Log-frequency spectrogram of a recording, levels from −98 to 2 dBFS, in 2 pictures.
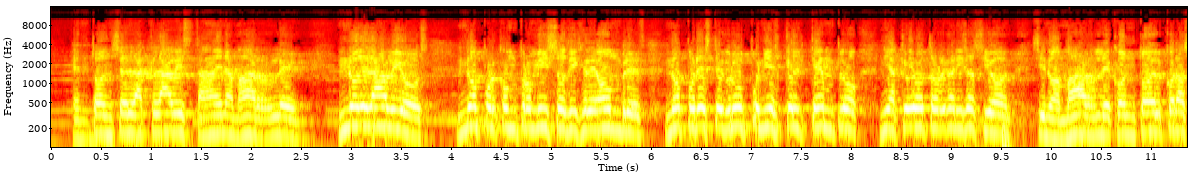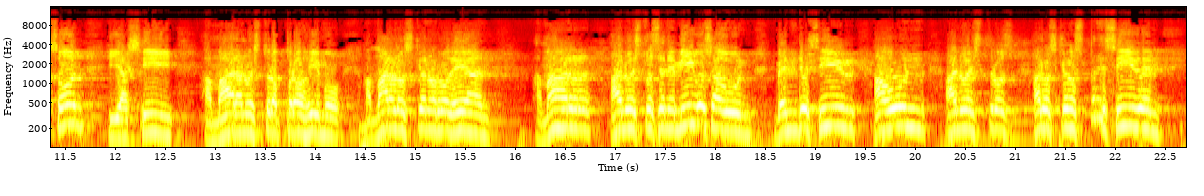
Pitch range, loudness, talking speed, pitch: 160-200 Hz, -11 LUFS, 160 wpm, 185 Hz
